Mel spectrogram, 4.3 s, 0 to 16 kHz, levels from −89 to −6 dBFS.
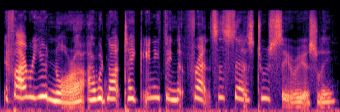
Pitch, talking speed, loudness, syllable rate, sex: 305 Hz, 210 wpm, -18 LUFS, 5.3 syllables/s, female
